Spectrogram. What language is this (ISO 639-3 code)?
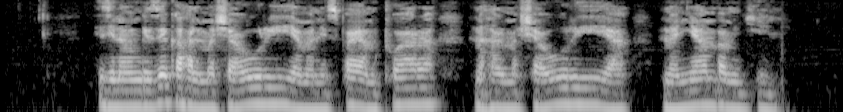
swa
